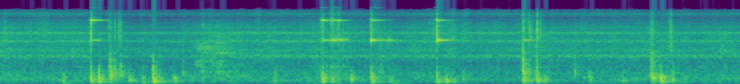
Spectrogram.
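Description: Steel roller pins and star of a Bobcat hydraulic drive motor's geroler section clinking against the metal parts as they are pulled apart and set down: about six sharp metallic clinks with a brief ringing tone, spread unevenly over several seconds.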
